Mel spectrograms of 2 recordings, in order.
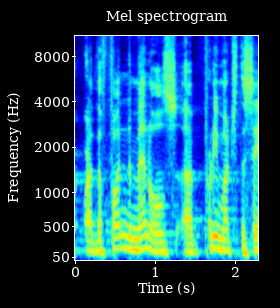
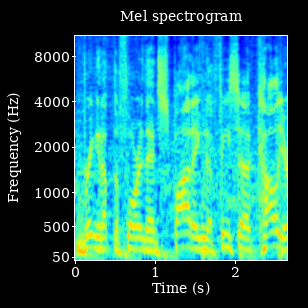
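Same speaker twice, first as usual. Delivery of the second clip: upbeat, higher broadcast read of the sponsored highlight; announcer sponsor read; 5 semitones higher than usual. Acted. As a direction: pitch it like a highlight promo.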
